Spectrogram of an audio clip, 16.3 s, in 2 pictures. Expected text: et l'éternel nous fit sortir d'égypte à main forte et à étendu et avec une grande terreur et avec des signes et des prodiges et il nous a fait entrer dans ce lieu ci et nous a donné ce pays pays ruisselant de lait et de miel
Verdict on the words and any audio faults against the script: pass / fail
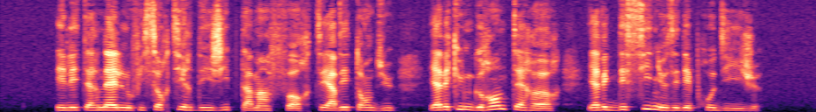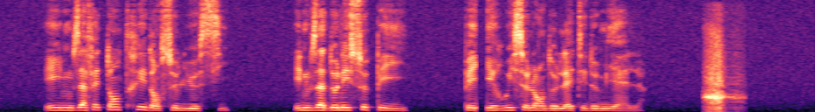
fail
